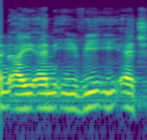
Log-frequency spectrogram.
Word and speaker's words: Nineveh: تو ادس نے کہا کہ میں نینوا سے ہوں۔ نینوا اس کا تلفظ ہے NINEVEH۔ نینوا جو ہے یہ عراق کی ایک سٹی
